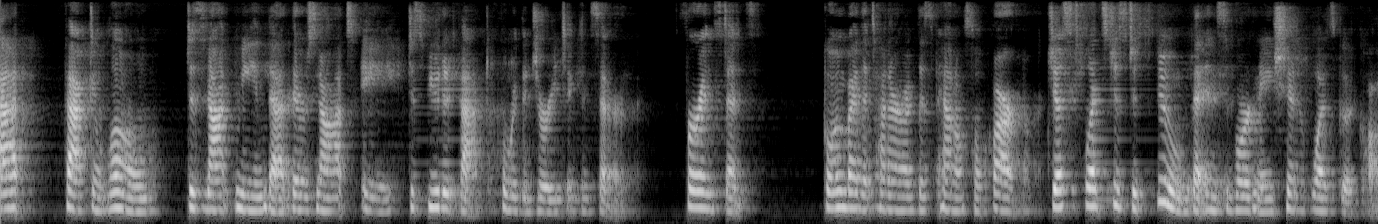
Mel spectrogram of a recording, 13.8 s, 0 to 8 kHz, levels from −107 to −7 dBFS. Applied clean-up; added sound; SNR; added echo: neural mask model DeepFilterNet 3.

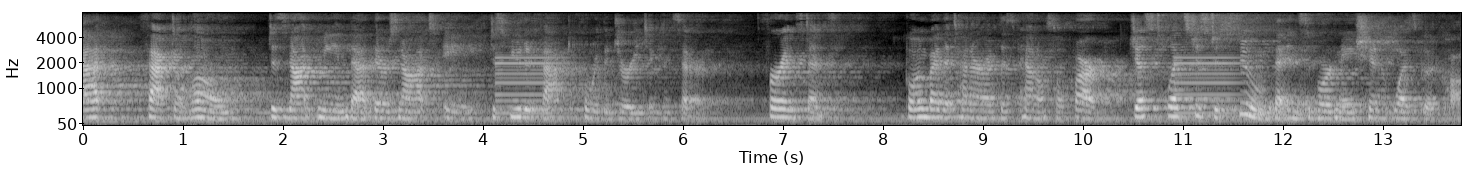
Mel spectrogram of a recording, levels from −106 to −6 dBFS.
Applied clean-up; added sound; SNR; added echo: none; Piano; 9 dB; reverberation time 2.1 s.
